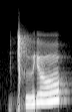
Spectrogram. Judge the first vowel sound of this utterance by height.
high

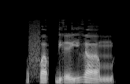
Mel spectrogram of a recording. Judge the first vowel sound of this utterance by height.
low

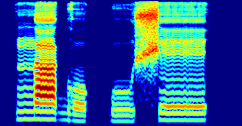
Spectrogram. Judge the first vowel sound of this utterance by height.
low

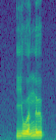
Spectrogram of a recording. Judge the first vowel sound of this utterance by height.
high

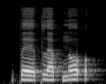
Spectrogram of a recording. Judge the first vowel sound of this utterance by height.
mid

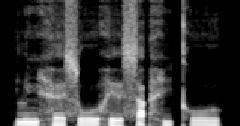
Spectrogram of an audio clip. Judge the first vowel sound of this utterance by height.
high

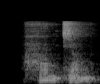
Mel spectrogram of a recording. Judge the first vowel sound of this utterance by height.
low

